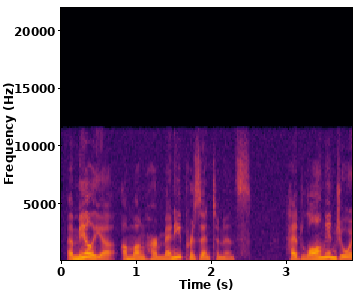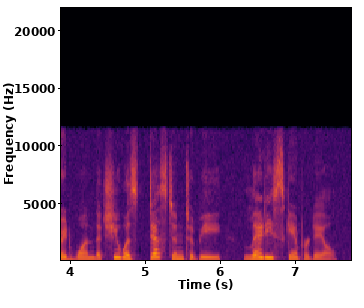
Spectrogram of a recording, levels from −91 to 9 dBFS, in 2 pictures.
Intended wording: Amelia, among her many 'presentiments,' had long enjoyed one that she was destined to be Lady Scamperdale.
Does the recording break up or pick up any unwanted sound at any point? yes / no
no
